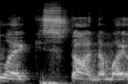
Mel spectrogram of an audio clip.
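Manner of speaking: ordinary talk, nothing marked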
